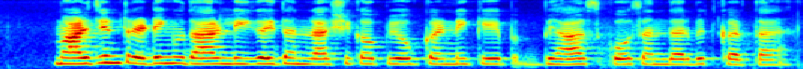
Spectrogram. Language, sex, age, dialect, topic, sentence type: Hindi, female, 18-24, Hindustani Malvi Khadi Boli, banking, statement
